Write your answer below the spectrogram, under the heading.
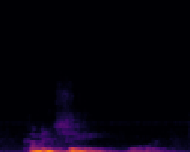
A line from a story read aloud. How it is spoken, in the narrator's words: they replied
